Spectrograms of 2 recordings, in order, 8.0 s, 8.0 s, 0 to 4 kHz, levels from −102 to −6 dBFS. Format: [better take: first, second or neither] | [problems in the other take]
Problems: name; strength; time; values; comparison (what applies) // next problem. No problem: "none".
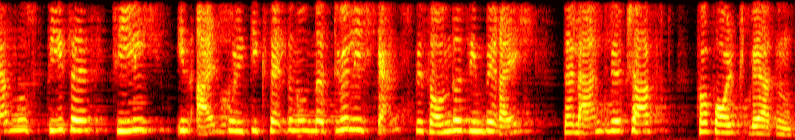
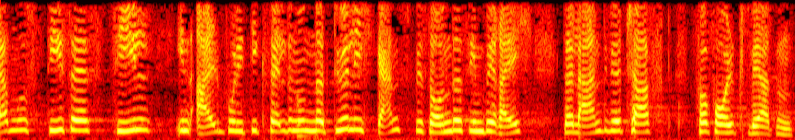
second | noise reduction (neural mask model DeepFilterNet 3)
